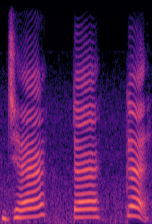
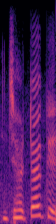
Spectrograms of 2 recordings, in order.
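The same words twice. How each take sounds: First: झटक stretched very slowly, each syllable drawn out; slow syllable reading. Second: Said in the usual way. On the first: Shown as a demonstration. Teacher sounding out झटक for young pupils, very slowly. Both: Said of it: "बोल बोल कर पढ़ेंगे".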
